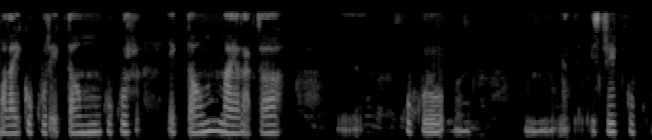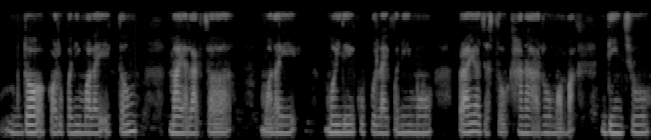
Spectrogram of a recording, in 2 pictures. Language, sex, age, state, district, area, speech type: Nepali, female, 45-60, West Bengal, Darjeeling, rural, spontaneous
